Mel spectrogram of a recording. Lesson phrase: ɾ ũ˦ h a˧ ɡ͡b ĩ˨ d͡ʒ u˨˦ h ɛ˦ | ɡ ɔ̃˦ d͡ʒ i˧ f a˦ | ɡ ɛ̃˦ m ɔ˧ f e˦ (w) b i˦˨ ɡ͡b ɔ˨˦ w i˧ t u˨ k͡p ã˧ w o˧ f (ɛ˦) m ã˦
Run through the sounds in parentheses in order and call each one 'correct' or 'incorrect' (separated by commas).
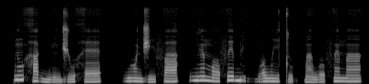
incorrect, incorrect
